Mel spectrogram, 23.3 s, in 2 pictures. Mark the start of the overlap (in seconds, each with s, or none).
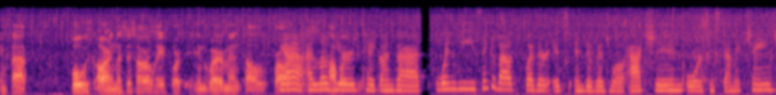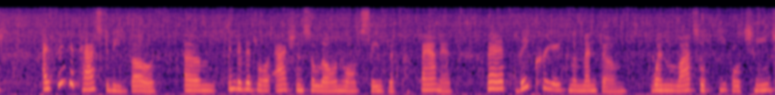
4.2 s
